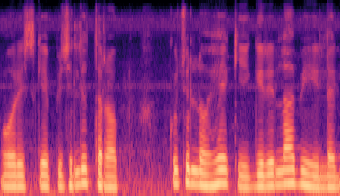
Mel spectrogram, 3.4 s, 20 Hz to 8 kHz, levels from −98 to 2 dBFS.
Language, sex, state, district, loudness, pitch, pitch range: Hindi, male, Uttar Pradesh, Saharanpur, -15 LUFS, 135 Hz, 125-155 Hz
